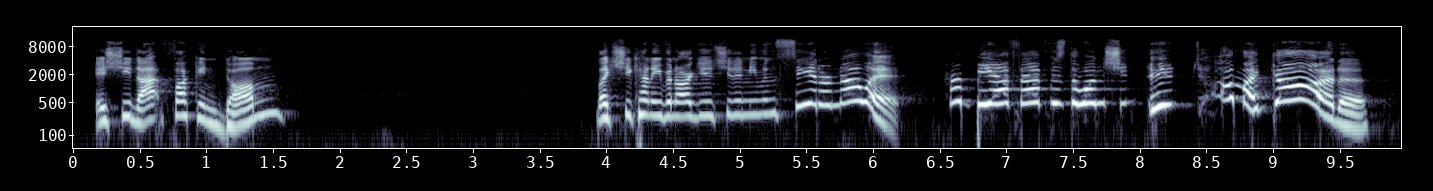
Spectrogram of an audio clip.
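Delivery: exasperated rant, very high and rising pitch. A speaker discussing a lawsuit grows annoyed, in an annoyed, high-pitched voice. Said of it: "My voice is getting so high because I'm annoyed".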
